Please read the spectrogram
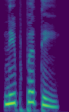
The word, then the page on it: ನಿಪತ್ತಿ: Kannada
